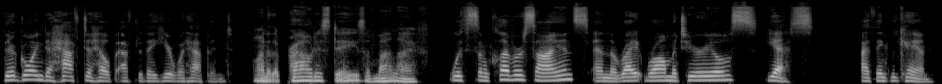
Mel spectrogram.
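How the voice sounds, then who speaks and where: Earnest matter-of-fact science companion in a game, low-ish voice, dead dry studio mic. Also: female voice, normal speed, gravelly, darkish tone, dry recording. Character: capable female scientist companion, steady and earnest. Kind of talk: video game voice lines.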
